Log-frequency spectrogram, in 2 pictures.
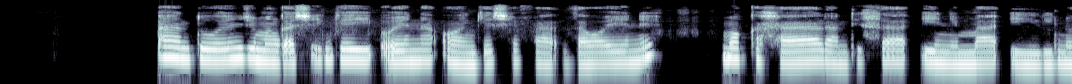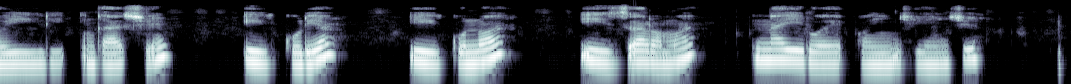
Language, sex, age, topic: Oshiwambo, male, 18-24, finance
